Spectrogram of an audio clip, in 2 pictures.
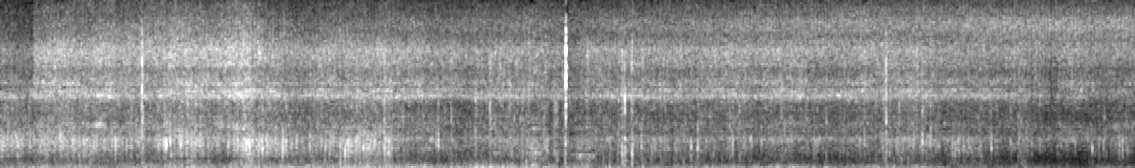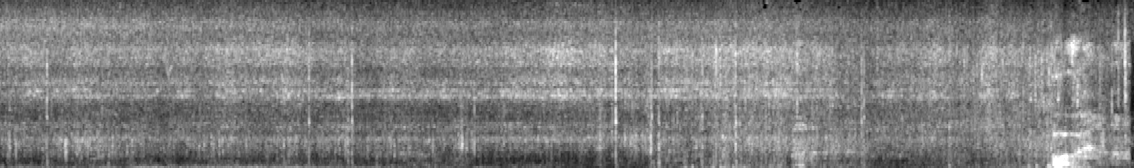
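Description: Mountain bike rolling along a loose, gravelly dirt trail: tyres crunching over the grit and the bike rattling, with wind buffeting the microphone. The sound is louder for the first half and eases off about halfway through.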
